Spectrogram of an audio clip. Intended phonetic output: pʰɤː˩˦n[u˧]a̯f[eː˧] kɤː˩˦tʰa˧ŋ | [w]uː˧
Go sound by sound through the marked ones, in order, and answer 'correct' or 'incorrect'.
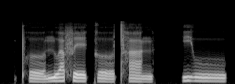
incorrect, correct, incorrect

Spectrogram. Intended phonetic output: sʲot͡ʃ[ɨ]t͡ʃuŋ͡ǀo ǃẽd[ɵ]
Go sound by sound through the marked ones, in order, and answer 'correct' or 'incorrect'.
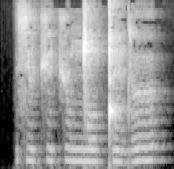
correct, correct

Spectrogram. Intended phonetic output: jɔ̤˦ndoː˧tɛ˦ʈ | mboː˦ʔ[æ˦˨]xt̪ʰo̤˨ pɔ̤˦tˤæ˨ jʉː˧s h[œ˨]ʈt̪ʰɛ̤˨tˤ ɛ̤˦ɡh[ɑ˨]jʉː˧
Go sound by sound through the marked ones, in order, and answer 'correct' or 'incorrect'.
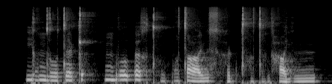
incorrect, correct, correct

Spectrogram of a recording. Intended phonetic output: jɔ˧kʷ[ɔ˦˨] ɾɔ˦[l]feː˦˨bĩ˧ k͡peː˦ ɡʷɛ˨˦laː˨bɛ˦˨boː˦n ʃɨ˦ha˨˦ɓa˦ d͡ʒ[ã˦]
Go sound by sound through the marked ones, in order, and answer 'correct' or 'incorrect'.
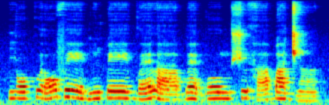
incorrect, incorrect, incorrect

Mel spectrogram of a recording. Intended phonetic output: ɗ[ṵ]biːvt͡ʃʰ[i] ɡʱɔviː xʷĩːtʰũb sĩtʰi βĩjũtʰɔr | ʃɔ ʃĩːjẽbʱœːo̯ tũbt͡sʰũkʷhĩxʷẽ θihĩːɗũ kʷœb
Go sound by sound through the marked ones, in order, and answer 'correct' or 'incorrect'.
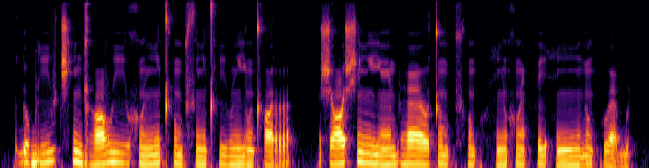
incorrect, incorrect

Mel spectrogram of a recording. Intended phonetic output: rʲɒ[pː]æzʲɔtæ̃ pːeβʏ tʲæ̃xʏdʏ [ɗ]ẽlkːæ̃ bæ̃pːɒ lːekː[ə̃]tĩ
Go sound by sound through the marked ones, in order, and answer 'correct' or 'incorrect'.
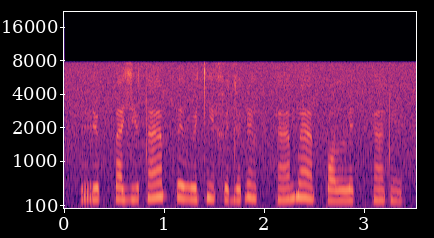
correct, correct, incorrect

